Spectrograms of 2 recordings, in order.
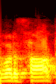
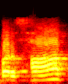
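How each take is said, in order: First: The word begins with a v sound. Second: The word begins with a b sound. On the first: The speaker calls it wrong. "ਅਗਲਾ ਬਰਸਾਤ ਬੋਲ ਦਿੰਦਾ" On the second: The speaker calls it right. "ਬੈ ਤੇ ਵਹਿ ਦਾ ਭਲੇਖਾ"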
